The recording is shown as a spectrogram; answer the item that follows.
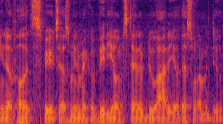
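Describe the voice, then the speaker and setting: Very fast, monotone, flat speech from a man with a very deep, low pitch. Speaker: content creator. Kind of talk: casual monologue. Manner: casual, hesitant with fillers.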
